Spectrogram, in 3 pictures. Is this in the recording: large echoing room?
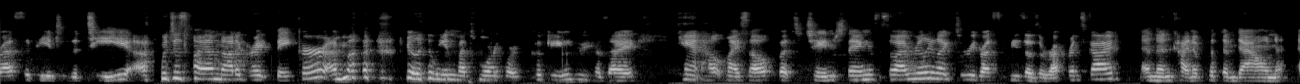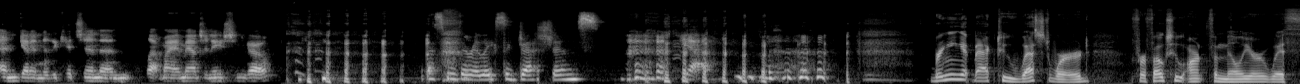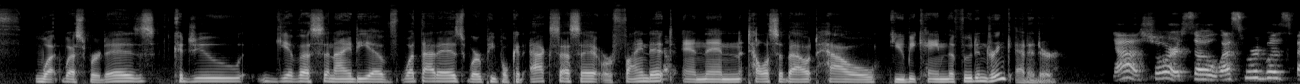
no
